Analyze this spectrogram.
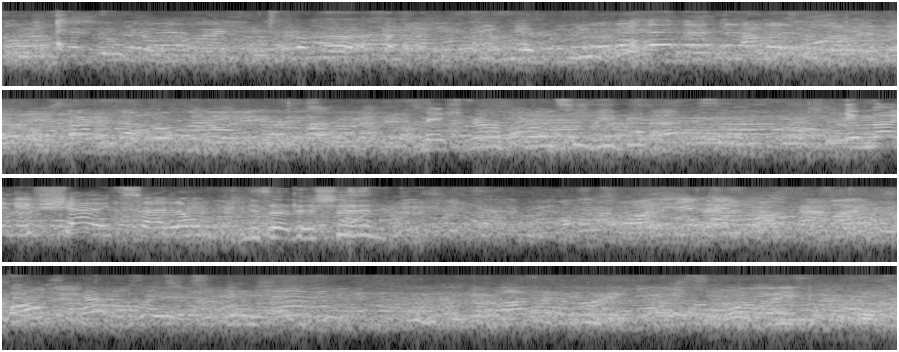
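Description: Several children talk and chatter excitedly close by.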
